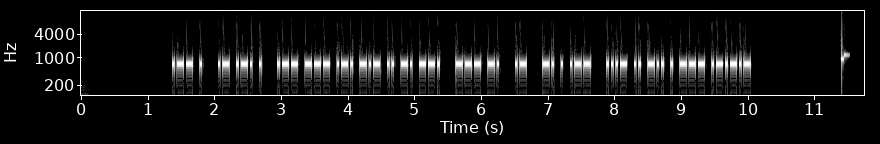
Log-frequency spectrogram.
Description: Morse code, heard as a keyed tone, about 36 wpm, 700 Hz. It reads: WE ARE WORKING ON A NEW VIDEO.
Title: Sentences from Top 1000 Words - Review Part 4 - 35wpm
